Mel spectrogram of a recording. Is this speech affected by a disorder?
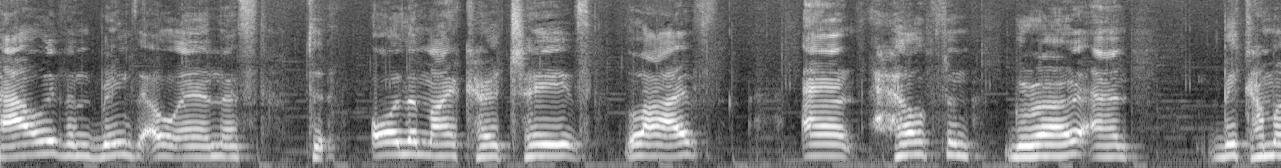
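Yes: cerebral palsy; from birth.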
